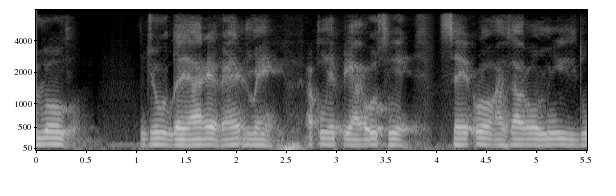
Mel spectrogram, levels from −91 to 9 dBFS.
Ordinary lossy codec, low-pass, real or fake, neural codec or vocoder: none; 7.2 kHz; fake; codec, 16 kHz, 1 kbps, FreqCodec, larger model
